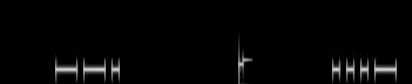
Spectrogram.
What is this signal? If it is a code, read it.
Morse code, heard as a keyed tone, about 17 wpm, 700 Hz. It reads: G V
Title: Single Character (Letter:Number:Punctuation:Prosign) 17wpm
